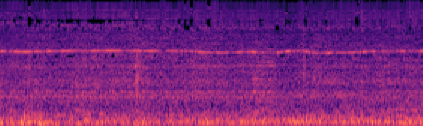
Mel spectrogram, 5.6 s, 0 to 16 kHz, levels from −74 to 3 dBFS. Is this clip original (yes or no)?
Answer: yes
